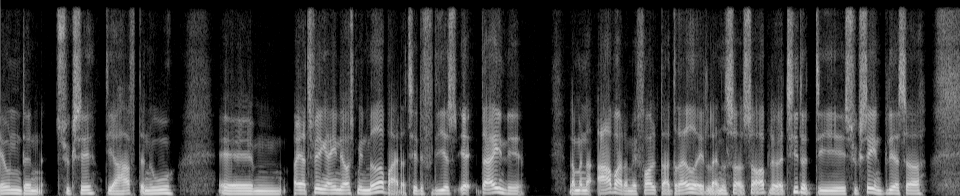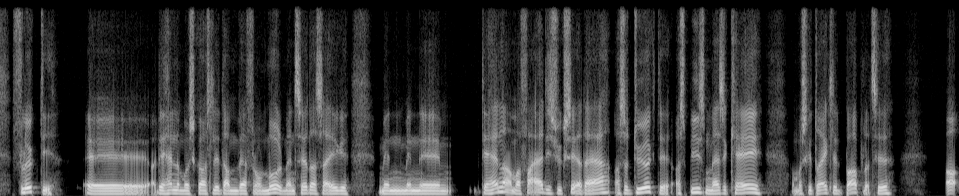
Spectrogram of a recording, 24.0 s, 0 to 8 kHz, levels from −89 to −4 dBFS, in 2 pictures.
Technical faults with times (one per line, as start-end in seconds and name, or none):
none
